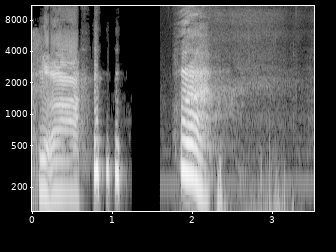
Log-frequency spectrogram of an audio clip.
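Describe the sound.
A loud, close yawn with a drawn-out voiced groan, a few short vocal bursts, then a second long yawn trailing off into breathy noise.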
